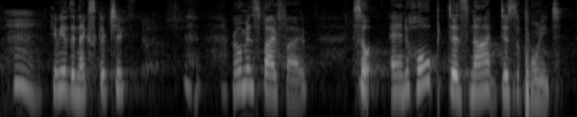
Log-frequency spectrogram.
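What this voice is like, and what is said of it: Dutch-accented English. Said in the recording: “That's my Dutch accent,”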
